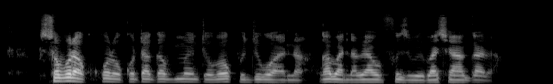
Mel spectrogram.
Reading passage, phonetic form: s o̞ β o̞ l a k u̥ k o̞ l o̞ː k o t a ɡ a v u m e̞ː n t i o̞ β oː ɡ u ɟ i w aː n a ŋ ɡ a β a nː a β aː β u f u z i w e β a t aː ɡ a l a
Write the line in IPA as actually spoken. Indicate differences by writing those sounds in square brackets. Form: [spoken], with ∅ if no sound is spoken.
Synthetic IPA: s o̞ β o̞ l a k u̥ k o̞ l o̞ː k o t a ɡ a v u m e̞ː n t i o̞ β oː [k] u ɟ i w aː n a ŋ ɡ a β a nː a β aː β u f u z i w e β a [c] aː ɡ a l a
